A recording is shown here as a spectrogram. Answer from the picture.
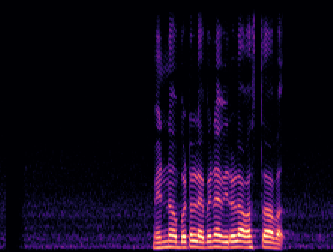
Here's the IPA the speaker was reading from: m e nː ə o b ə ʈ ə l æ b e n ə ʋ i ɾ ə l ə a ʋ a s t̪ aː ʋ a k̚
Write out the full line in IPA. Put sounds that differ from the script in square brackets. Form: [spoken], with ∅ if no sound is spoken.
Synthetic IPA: m e nː ə o b ə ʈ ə l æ b e n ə ʋ i ɾ ə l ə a ʋ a s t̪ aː ʋ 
